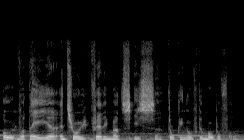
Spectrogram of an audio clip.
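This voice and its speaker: An older woman speaking haltingly about her own daily life. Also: on the low side, steady tone, dark tone. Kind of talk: personal testimony. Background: faint music.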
